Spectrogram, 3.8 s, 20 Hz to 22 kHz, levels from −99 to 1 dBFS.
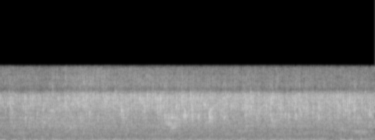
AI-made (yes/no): no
